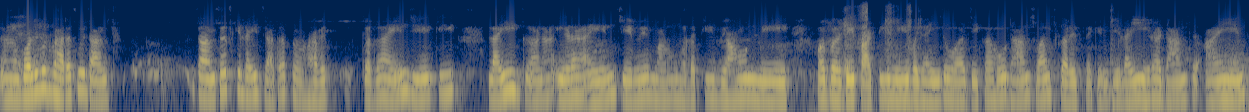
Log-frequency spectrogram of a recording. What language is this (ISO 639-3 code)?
snd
